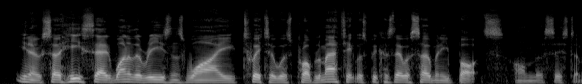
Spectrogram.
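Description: Over a quiet background, a man talks at a fairly quick pace in a fairly low pitch with ordinary pitch variation. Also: dry sound with no echo. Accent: English. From England. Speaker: keynote speaker on digital identity; keynote speaker. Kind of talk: conference talk. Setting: online conference session. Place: studio. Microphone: lapel.

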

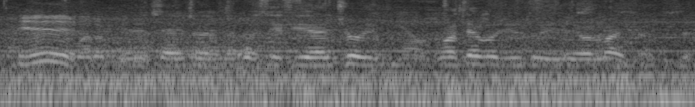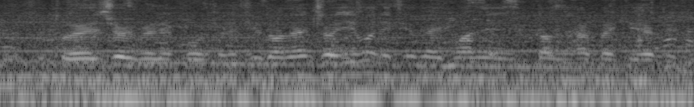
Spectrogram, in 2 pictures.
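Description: A man talks at a moderate pace. Clear music plays behind his voice. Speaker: local passenger chatting with vlogger. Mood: friendly, philosophical. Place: train. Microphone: phone near.

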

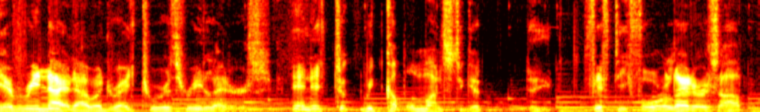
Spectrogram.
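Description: A man with an American accent speaks at a medium pitch and a moderate pace, with ordinary pitch variation. Clear music plays in the background. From Pennsylvania, USA. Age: 80s+. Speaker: retired chemical engineering professor. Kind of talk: documentary interview answer. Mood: warm, reminiscing. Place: home room.

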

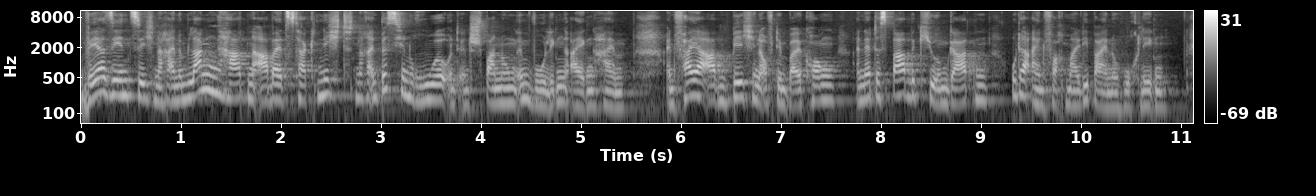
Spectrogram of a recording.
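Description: A woman at a fairly quick pace, fairly low in pitch with lively intonation. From Hesse, Germany. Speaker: TV presenter. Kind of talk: TV magazine presenting. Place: studio.

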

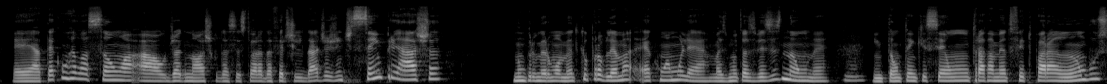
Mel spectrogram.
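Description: Against a quiet background, a woman talks at a fairly quick pace in a fairly low pitch with ordinary pitch variation. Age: 40s. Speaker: podcast host. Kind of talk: interview; scripted narration. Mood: warm, engaged. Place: studio.

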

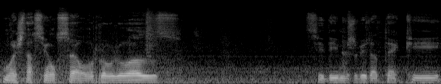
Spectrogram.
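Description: A European Portuguese accent over light background noise. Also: man. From Portugal. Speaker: video blogger. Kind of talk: casual vlog narration. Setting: outdoors. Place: garden. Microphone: phone near.

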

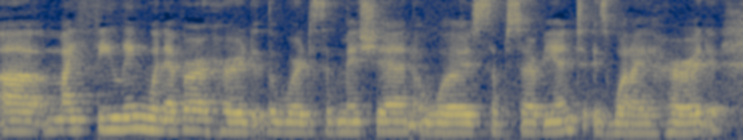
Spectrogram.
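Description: A woman's fairly low voice in monotone, flat intonation, with audible room echo. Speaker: relationship coach. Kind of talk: casual vlog chat. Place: home room.

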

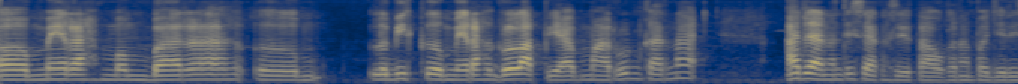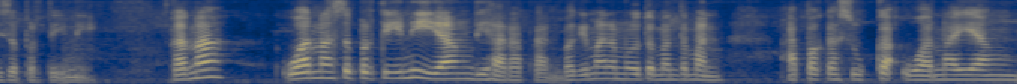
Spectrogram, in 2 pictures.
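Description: At a fairly quick pace, a woman is talking. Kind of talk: tutorial. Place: garden. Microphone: phone near.

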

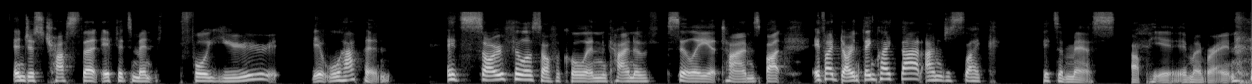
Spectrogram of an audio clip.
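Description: Over a quiet background, a woman speaks at a medium pitch and fairly slow pace with lively intonation. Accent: Australian. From Australia. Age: young. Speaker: country-pop singer. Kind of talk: casual interview.

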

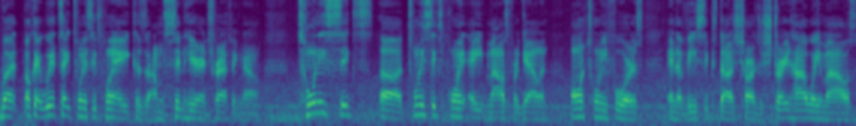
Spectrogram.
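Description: Lively in intonation yet at a very slow pace, a man talks with a dry sound with no echo amid light background noise. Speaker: car vlogger. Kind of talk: casual vlog chat. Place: car.

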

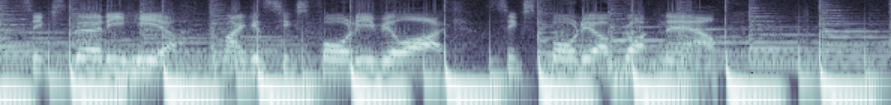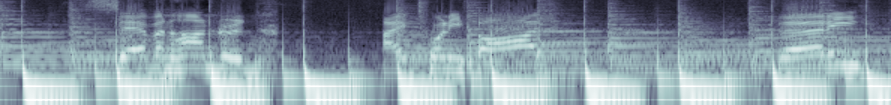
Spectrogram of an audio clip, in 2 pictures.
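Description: Loud music plays in the background. A man speaks over it in a dry sound with no echo. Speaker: auctioneer. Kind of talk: property auction calling. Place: garden.

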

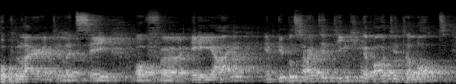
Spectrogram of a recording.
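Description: Strong room echo surrounds this recording. A man talks at a fairly quick pace. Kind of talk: opening speech. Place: stage.

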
